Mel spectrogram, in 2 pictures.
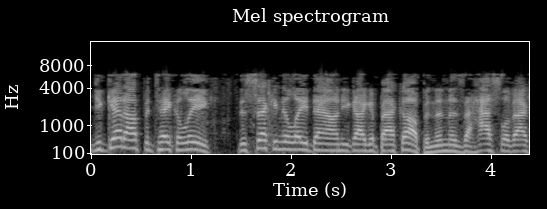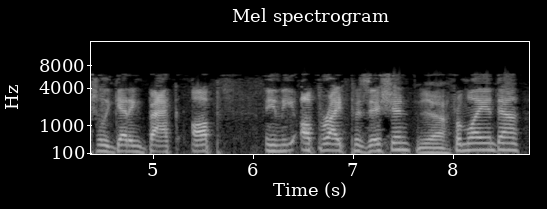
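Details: Adult male speaker, radio talk show; normal speech.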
